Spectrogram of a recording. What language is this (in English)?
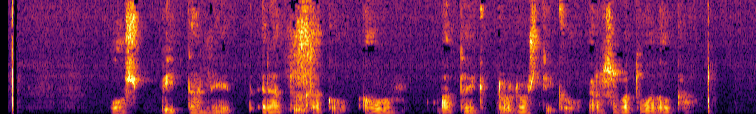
Basque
